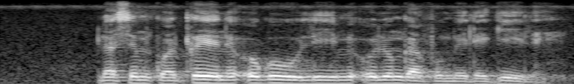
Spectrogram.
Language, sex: Zulu, male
